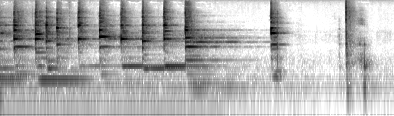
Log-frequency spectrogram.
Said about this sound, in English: oh, hold on, it's my phone.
